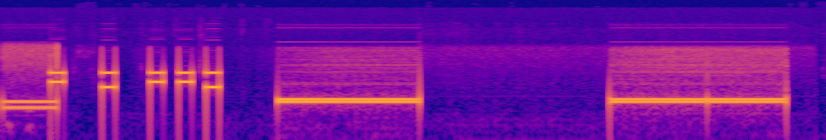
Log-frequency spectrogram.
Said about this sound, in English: I'm about to dial her phone number. Here we go.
